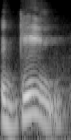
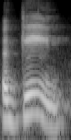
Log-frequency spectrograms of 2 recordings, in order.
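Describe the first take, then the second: No difference in how they are said.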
